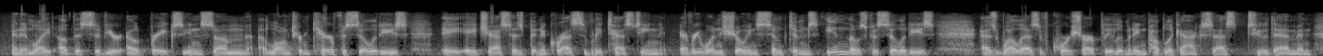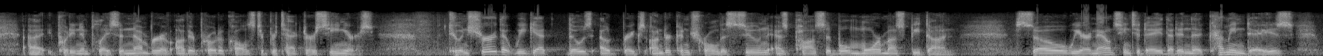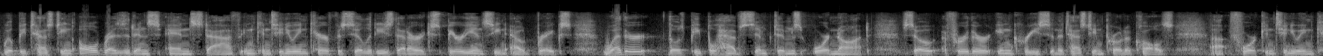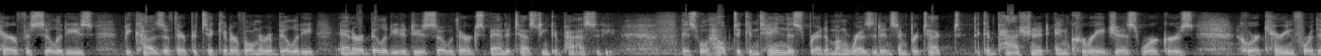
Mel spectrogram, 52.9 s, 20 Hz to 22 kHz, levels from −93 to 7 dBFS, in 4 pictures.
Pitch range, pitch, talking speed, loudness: 95-120 Hz, 105 Hz, 170 wpm, -24 LUFS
